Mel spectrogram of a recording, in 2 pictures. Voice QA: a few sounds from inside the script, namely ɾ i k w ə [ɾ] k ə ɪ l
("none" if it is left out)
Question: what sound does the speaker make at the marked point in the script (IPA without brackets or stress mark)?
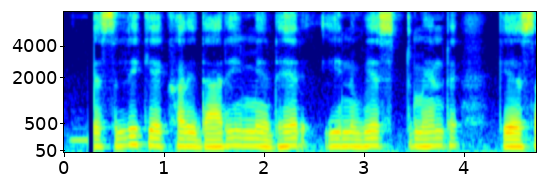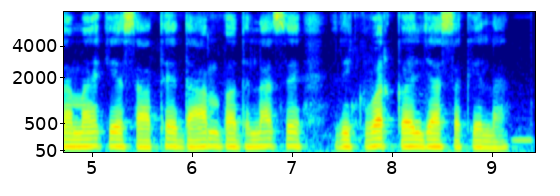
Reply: ɾ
